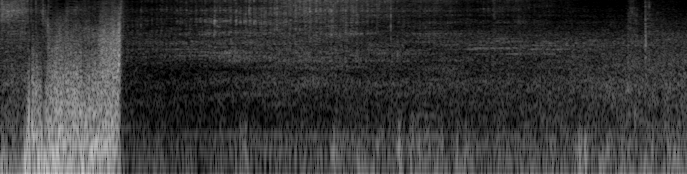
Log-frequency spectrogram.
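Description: Road traffic passing on an open road: a loud rush that cuts off suddenly about a second in, then quieter steady traffic noise that slowly grows louder near the end.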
